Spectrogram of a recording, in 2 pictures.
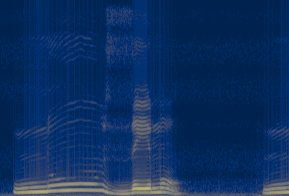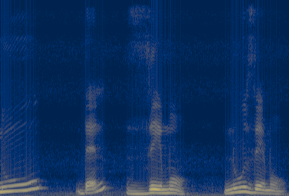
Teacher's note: whenever the first word is finished with a consonant, which is s here, and the next word starts with a vowel, then we pronounce both words together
